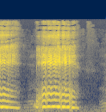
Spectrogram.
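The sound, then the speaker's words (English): A sheep bleats twice, a short wavering call followed by a longer, quavering one after a brief pause, with no talking over it. “Let me pet you, little sheep.”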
